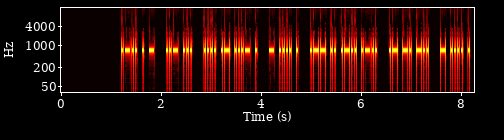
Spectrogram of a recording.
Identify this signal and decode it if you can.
Morse code, heard as a keyed tone, about 34 wpm, 700 Hz. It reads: LET US HAVE THE WILL AND THE
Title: Sentences from Top 1300 Words 35wpm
